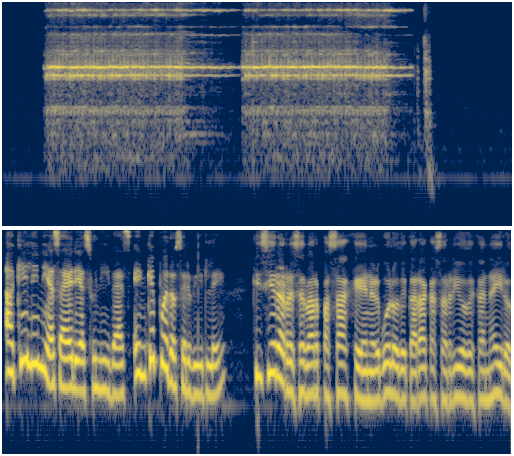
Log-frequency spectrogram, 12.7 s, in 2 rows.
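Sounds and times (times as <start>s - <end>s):
telephone ringing: 0.5s - 5.2s
speech: 6.4s - 12.7s.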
